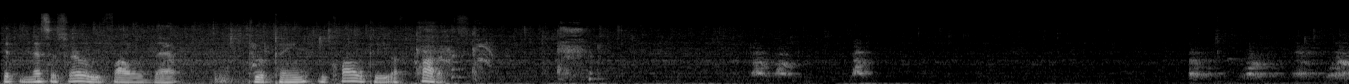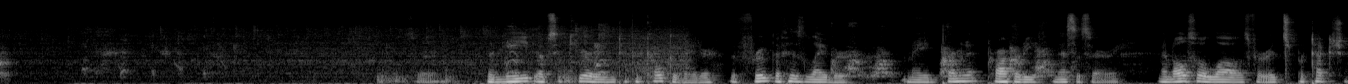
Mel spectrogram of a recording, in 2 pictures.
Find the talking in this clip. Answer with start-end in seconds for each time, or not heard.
0.0-4.7, 17.6-26.9.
